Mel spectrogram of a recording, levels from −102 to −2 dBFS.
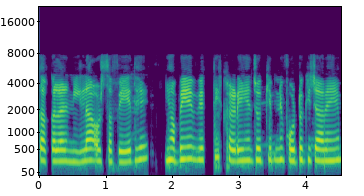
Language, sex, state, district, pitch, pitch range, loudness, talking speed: Hindi, female, Uttar Pradesh, Jyotiba Phule Nagar, 255 Hz, 245-265 Hz, -15 LUFS, 235 wpm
